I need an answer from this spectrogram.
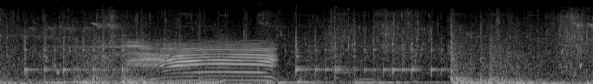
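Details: A lone African buffalo, strayed too far from its herd in the Zimbabwe wild, is hunted by lions; one drawn-out, rich harmonic bellow lasting about a second and a half, rising then held, over background music tones.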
